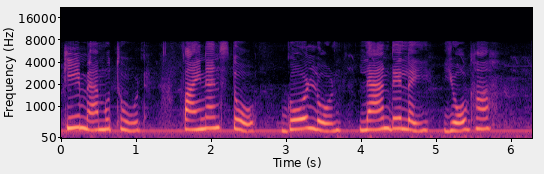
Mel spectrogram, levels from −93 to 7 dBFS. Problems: none marked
